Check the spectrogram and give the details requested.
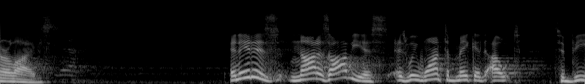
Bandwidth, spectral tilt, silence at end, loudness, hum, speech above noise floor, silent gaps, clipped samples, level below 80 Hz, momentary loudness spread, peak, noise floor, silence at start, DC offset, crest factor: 11 kHz; -8.5 dB/octave; 0 s; -27 LUFS; none; 40 dB; none; under 0.1%; -66 dBFS; 8 LU; -12 dBFS; -66 dBFS; 0 s; under 0.1%; 16 dB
